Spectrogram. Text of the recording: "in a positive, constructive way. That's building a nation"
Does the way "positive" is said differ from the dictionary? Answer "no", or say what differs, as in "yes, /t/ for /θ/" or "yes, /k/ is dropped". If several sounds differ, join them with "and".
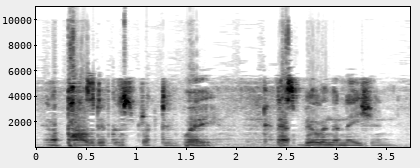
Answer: no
